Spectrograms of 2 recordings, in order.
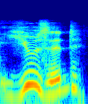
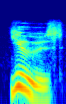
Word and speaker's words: used: so here, yeah, so instead of saying used, it's used.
